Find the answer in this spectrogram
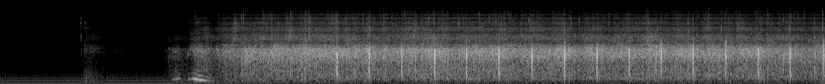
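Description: An audience of legislators applauding. About two seconds of near quiet, then the applause builds and holds steady, with some single claps standing out sharply.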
